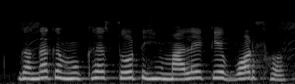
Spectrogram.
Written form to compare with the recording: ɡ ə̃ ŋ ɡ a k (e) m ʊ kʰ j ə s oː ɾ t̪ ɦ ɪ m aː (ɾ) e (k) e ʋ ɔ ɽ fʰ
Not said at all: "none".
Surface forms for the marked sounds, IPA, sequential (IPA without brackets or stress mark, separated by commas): e, l, k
